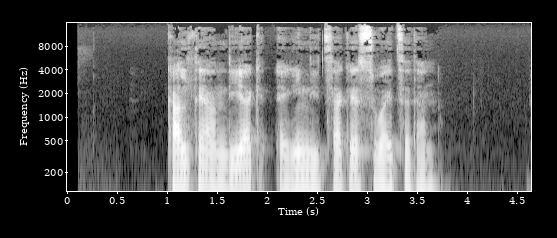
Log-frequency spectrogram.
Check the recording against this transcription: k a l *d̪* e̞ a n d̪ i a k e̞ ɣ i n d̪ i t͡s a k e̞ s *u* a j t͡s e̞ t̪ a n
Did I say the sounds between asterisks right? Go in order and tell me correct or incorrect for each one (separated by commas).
incorrect, correct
